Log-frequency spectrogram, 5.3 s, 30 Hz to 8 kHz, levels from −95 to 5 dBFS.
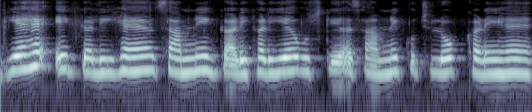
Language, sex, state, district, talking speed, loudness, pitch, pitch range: Hindi, female, Himachal Pradesh, Shimla, 170 wpm, -16 LUFS, 225 Hz, 210-235 Hz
